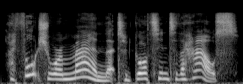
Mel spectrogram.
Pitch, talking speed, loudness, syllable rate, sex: 255 Hz, 295 wpm, -16 LUFS, 6.8 syllables/s, female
